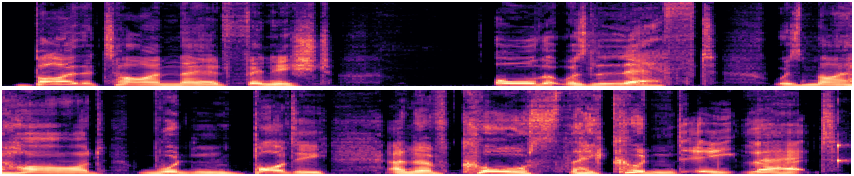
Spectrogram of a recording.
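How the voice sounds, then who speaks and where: A man's voice: high voice, slow, no echo, clean studio sound, voice pushed up. A man voicing a naive, cheeky young wooden puppet boy in a children's storybook, chirpy and carefree. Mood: innocent, explaining.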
